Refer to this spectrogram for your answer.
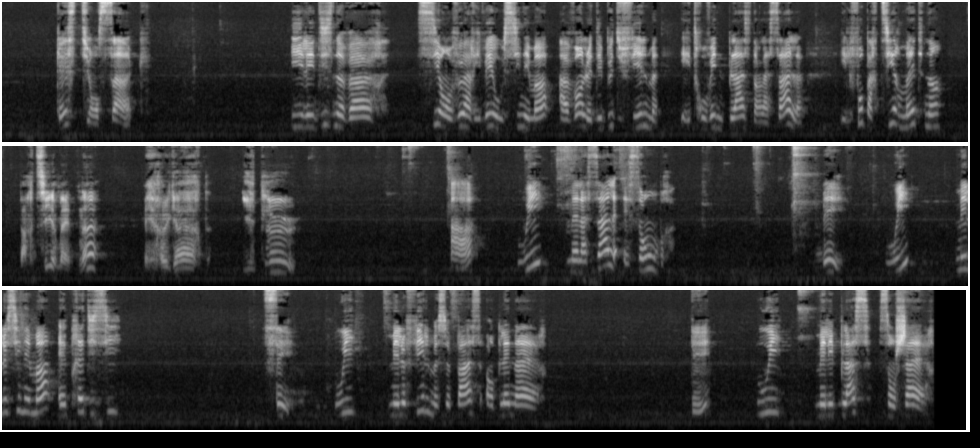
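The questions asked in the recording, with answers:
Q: Partir maintenant? Mais regarde, il pleut.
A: B: Oui, mais le cinéma est près d'ici.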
